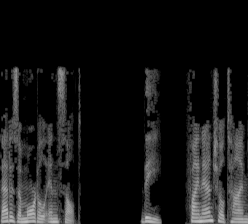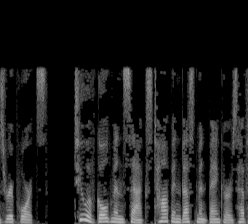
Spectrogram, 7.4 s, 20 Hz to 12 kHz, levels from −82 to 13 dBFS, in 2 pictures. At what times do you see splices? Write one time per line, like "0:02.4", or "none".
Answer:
none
